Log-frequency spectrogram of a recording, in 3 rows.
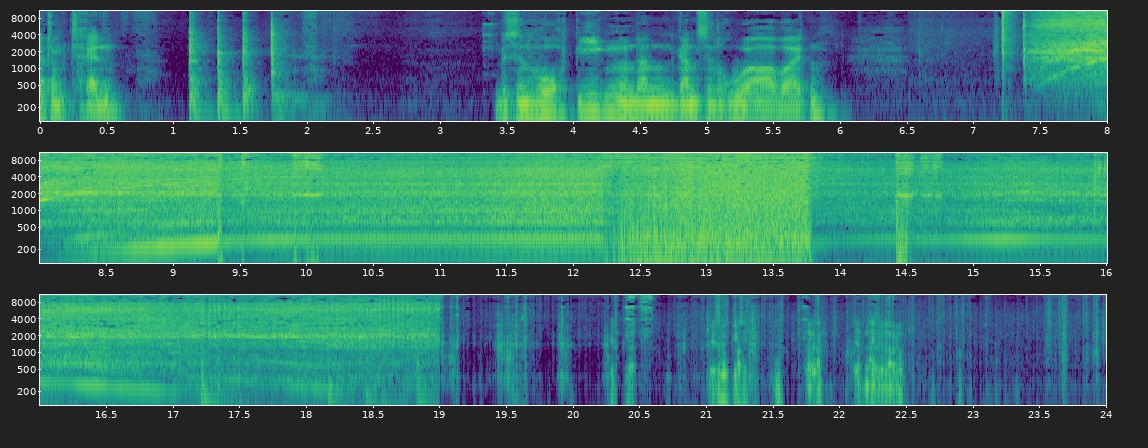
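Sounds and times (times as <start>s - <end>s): angle grinder motor whine: 7.4s - 19.0s
grinding disc on metal: 7.4s - 19.2s.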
